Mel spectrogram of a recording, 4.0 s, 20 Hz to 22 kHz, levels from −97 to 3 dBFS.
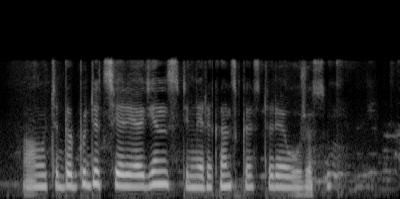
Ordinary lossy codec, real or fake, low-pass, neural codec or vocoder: Opus, 64 kbps; fake; 7.2 kHz; codec, 16 kHz, 2 kbps, X-Codec, HuBERT features, trained on balanced general audio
